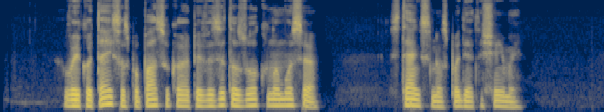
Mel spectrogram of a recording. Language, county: Lithuanian, Vilnius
